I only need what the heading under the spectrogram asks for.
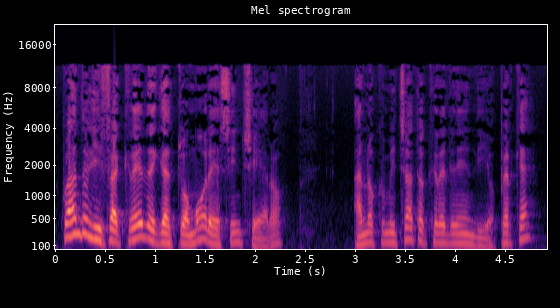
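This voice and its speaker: A man preaching a sermon, emphatic, swinging between loud rhetorical questions and quiet asides. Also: mid-range voice, very animated, a little fast, husky.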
